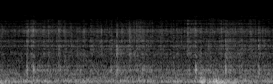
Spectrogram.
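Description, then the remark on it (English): Steady vinyl surface crackle from the dust on a record playing on a record player, with scattered sharp pops and ticks over a low, muffled rumble, a dry irregular sputter that sounds a little like light rain or a small fire. “The dust and the pop on that record player.”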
